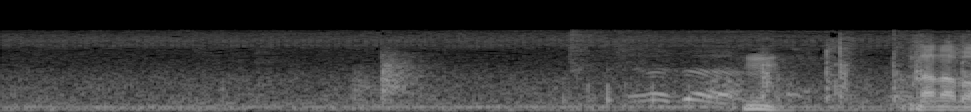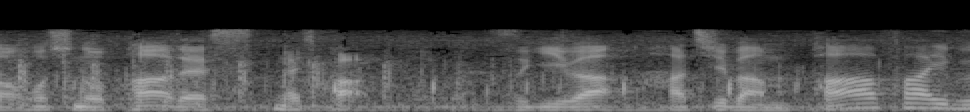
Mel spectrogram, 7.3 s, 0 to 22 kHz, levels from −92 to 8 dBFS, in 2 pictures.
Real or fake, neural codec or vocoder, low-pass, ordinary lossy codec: real; none; 7.2 kHz; none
